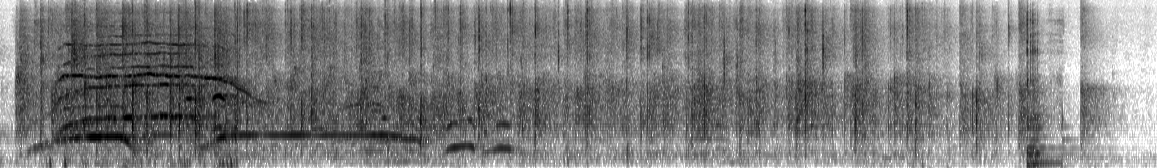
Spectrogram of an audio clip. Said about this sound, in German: Und wir dürfen noch aufstehen und einen Applaus geben.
